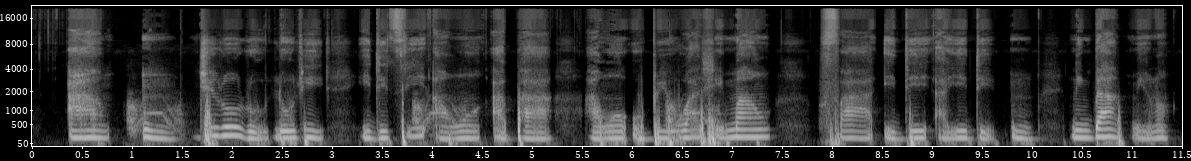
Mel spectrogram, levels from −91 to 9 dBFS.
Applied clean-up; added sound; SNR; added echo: none; Printer / Engine; 15 dB; none.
